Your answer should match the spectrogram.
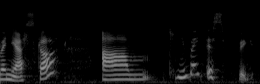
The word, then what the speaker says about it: Anyeska: So I'm just going to remind you all, it's pronounced Anyeska, as it's spelled.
